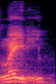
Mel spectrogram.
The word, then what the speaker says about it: Ledi: so almost like the the the word lady and then Sayad has no no rough equivalent in English but it's l e di then the second word is s a y a d a w but I take it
